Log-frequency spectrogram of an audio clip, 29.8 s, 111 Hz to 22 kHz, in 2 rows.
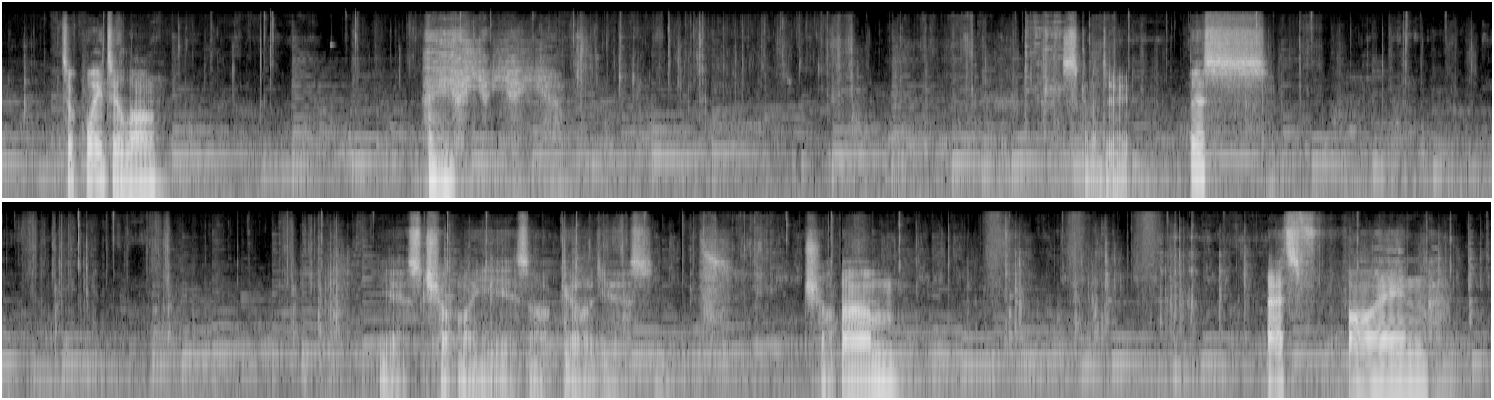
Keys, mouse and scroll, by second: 1.2 alt+scroll up 3, 2.6 click, 3.5 click, 4.6 alt+click, 5.3 click, 8.6 alt+middle click, 8.9 alt+middle click, 10.2 click, 10.6 alt+click, 11.3-12.6 drag, 13.1 alt+click, 14.5-15.7 drag, 16.0-18.1 alt+drag, 18.6 click, 19.8 alt+click, 21.4-22.8 drag, 23.2 alt+click, 25.5 click, 26.6 alt+click, 27.3 alt+scroll down 2, 27.7 alt+middle click, 28.1 alt+click, 29.2 alt+middle click.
